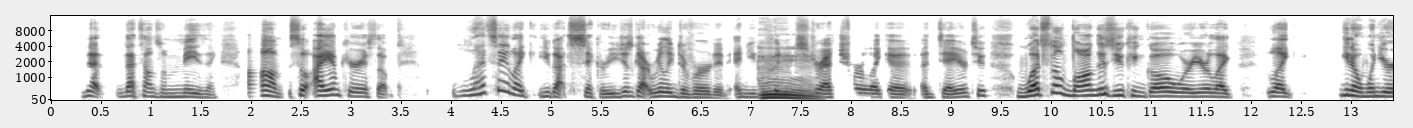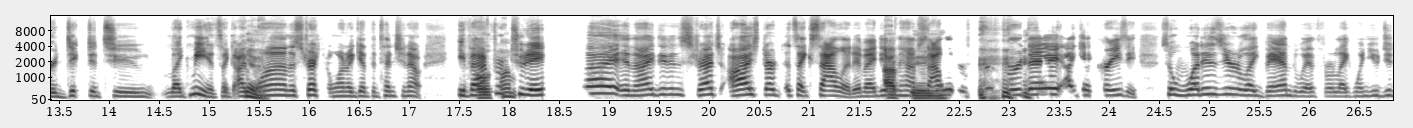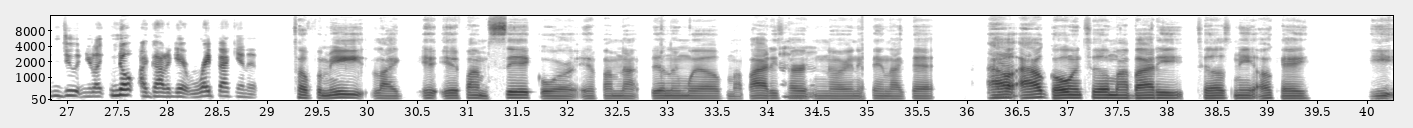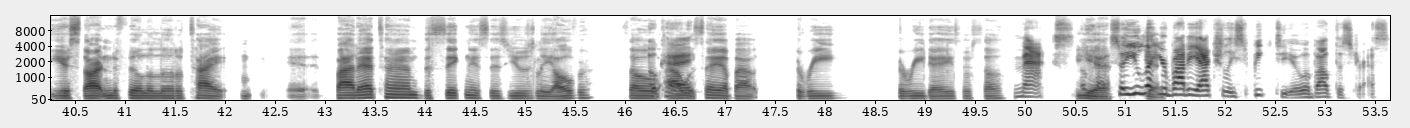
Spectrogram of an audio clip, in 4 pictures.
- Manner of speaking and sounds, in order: chuckle; other background noise
- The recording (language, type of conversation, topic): English, unstructured, What small habits help me feel grounded during hectic times?
- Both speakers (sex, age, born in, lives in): female, 65-69, United States, United States; male, 45-49, United States, United States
